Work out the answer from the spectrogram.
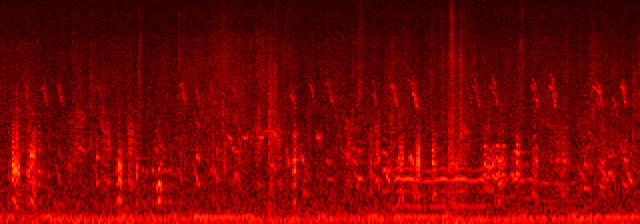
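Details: Chickens clucking softly with scattered short, sharp higher notes and a drawn-out wavering cluck near the end, over a constant low hum.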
